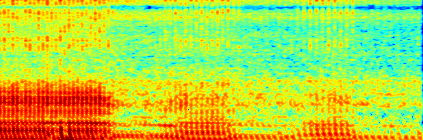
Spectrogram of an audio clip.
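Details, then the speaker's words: Dumpster go-kart engine with valve parts missing under the valve cover, run unloaded. A brief rev, then a drop into lumpy running with irregular beats and clatter. Owner suspects timing and probably valve lash; huge rear main leak. "And there we have it. What a turd. Definitely a timing issue and uh probably valve lash issue, but I think I'm just going to toss this in the trash."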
